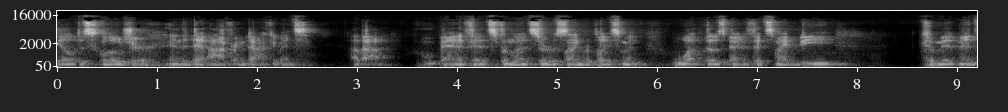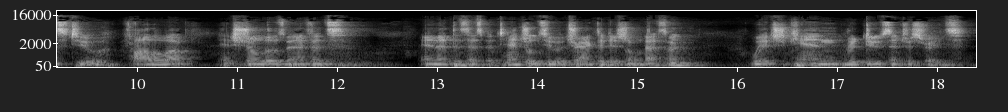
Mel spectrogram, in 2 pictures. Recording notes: This episode features presentations from the event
